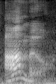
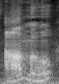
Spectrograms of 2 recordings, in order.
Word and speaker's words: Omu: us we're the readers omu pronounced oh it's pronounced amu amu i was saying that wrong my goodness it's amu is the igbo term for queen so this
